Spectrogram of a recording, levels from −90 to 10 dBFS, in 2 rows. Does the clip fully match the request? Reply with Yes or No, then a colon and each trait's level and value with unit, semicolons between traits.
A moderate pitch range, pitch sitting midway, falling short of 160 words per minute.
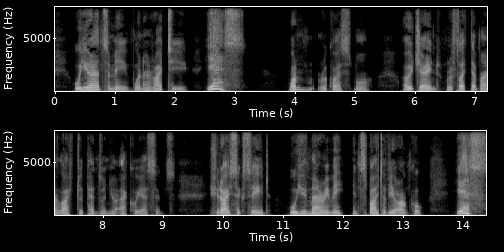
No: wide, 5.8 semitones; medium, 145 Hz; average, 150 wpm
